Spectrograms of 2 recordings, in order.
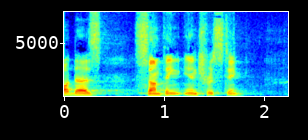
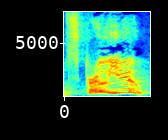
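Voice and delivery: very high, loud mock shout of a rebellious kid; defiant kid yell; 6 dB louder than usual. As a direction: hurl it like a kid at dad. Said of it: "keeps going".

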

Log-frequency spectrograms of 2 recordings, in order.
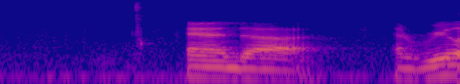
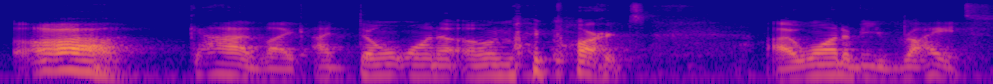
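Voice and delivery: exasperated groan; 4 semitones higher, 8 dB louder, slower than usual. Retold or imitated. Retold inner cry of pride.

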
